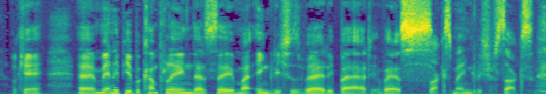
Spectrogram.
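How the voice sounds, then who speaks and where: Over noticeable background noise, the voice moves at a moderate pace with ordinary pitch variation. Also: man, fairly low pitch for a man. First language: Chinese. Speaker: channel host. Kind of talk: casual chat. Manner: halting.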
